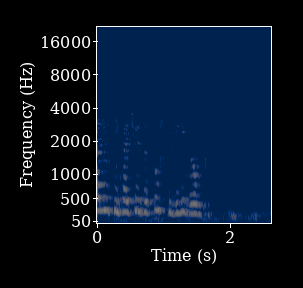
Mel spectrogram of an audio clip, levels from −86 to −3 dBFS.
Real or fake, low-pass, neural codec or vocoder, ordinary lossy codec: real; 3.6 kHz; none; AAC, 16 kbps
